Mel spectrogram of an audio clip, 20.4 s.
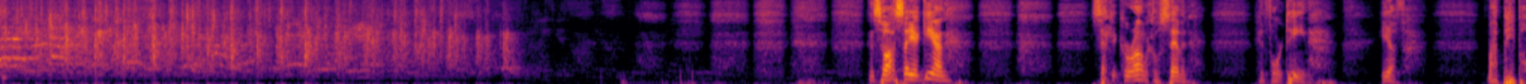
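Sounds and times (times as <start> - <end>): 
audience clapping: 0.0 - 7.2
speech: 11.6 - 12.8, 14.6 - 16.0, 16.8 - 17.7, 18.4 - 18.9, 19.8 - 20.1.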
